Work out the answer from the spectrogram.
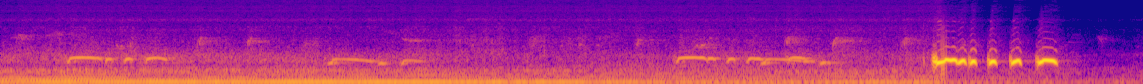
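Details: Zebra dove call used to lure wild doves: soft, slurred rising coos drift in the background, then a loud burst of four or five rapid, rolling coo notes near the end over low steady hum.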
